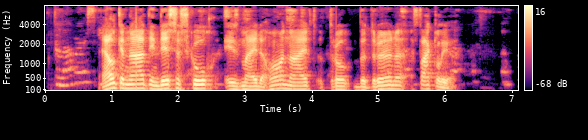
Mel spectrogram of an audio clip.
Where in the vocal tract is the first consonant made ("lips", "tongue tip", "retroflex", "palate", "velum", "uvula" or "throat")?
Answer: tongue tip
